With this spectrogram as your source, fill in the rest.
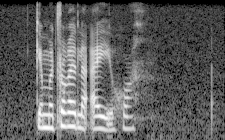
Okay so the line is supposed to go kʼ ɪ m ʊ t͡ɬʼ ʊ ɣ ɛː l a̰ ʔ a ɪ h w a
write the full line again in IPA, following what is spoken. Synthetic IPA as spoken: kʼ ɪ m ʊ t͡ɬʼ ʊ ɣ ɛ l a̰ ʔ a ɪ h w a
